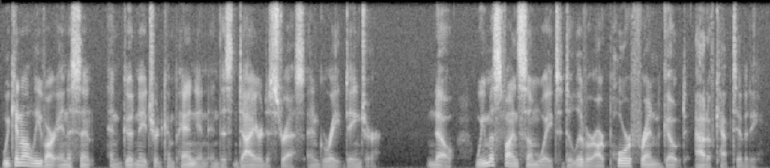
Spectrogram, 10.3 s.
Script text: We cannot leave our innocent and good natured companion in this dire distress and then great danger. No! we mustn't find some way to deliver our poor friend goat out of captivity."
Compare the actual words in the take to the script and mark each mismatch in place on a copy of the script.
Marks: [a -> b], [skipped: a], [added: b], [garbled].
We cannot leave our innocent and good natured companion in this dire distress and [skipped: then] great danger. No! we [mustn't -> must] find some way to deliver our poor friend goat out of captivity."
